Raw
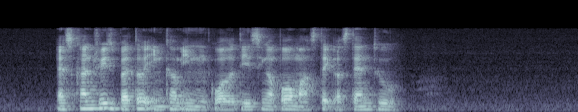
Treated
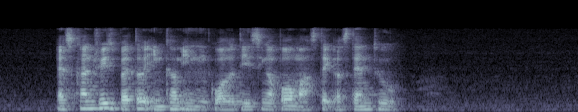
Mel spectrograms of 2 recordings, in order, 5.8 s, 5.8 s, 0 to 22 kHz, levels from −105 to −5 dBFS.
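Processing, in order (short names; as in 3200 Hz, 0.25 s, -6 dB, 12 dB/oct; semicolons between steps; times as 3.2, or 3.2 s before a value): flange 0.52 Hz, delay 7.4 ms, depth 5.6 ms, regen +56%; gain -3 dB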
